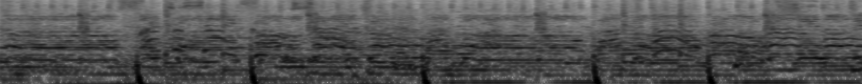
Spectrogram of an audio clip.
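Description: K-pop R&B pop song: a female lead vocal line over a beat, with sliding bass notes falling about once a second.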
